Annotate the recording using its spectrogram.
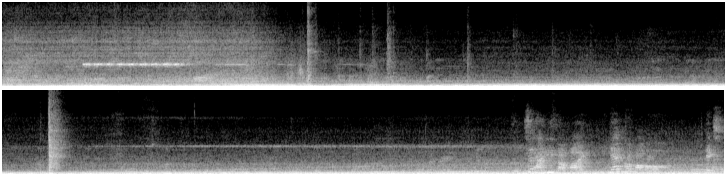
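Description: A train hums steadily.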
